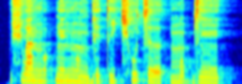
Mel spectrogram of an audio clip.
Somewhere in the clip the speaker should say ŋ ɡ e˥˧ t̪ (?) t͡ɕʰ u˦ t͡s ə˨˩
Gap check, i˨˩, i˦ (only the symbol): i˨˩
